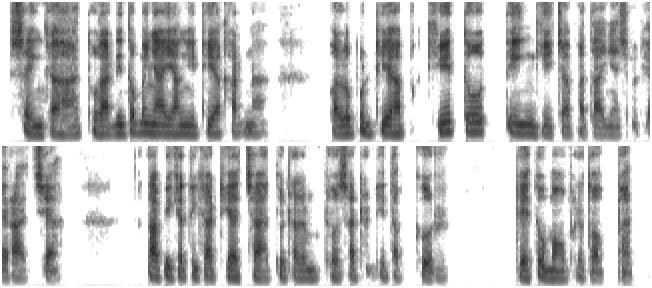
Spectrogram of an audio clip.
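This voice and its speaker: A man's voice: medium pitch, steady tone, normal speed, no room sound. A man, casually telling a personal story during an online devotional sharing and acting out the quoted speech. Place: online video call.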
